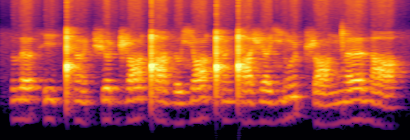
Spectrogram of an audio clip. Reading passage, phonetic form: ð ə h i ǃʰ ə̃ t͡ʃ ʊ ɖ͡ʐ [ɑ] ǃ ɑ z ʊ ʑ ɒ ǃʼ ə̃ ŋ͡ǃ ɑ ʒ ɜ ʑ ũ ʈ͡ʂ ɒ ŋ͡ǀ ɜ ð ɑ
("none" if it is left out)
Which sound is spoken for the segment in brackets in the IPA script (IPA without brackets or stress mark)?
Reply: ɒ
